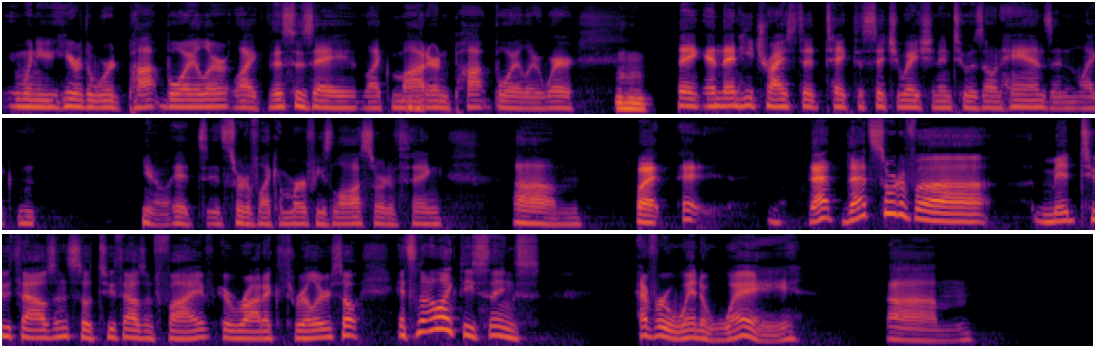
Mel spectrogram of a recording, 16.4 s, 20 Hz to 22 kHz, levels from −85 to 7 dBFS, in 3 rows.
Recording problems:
wrong speed and pitch; too fast and too high; 1.6 times normal speed

